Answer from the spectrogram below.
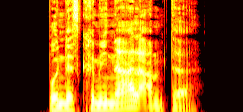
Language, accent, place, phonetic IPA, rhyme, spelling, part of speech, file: German, Germany, Berlin, [bʊndəskʁimiˈnaːlˌʔamtə], -aːlʔamtə, Bundeskriminalamte, noun, De-Bundeskriminalamte.ogg
- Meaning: dative singular of Bundeskriminalamt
